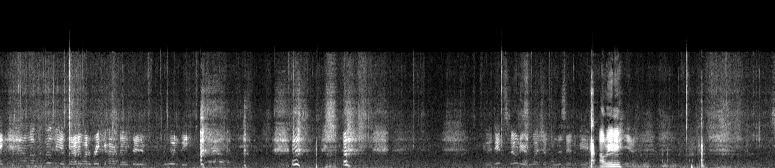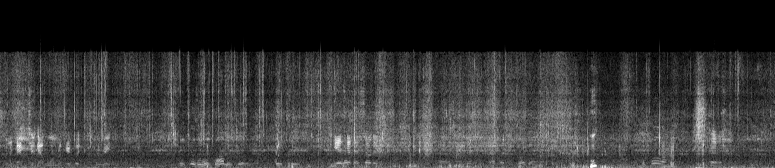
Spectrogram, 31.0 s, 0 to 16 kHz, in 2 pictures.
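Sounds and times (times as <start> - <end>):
rustling on dry leaves: 0.0 - 8.6, 9.4 - 31.0.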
